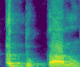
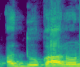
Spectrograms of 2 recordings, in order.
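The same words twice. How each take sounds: First: الدکانو with a firm held double k; Arabic doubled kaf. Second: الدکانو with a long oo and single k, no doubling; wrong single kaf. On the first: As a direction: hit the double k in الدکانو, short u before it. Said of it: "عربی میں الدکانو". (الدکانو، عربی میں کاف پر شدہ) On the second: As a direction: say الدکانو loosely, like Urdu dookaan. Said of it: "الدکانو نہیں بولنا ہے". (الدکانو، بغیر شدہ کے) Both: Shown as a demonstration.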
